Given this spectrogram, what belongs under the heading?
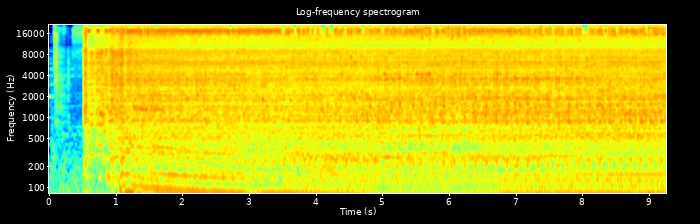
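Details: VW Golf after a new alternator one-way clutch pulley and a new belt tensioner were fitted: clean start and steady idle with no chirp, slap or flutter. The tensioner bounce caused by the slipping old clutch pulley is gone.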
